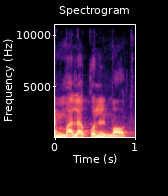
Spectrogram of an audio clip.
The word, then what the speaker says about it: ملک الموت: ملک الموت نکل گیا۔ ملک الموت یہ عام طور پر بول دیتے ہیں، عام بول چال میں ملک الموت بول دیتے ہیں، لیکن صحیح جو تلفظ ہے وہ ہے ملک الموت۔ ملک معنی فرشتہ اور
